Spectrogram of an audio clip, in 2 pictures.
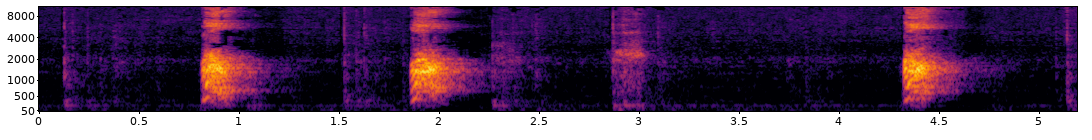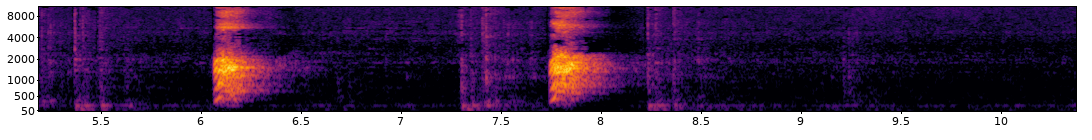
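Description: A small fluffy dog barking: five loud, sharp single barks spaced one to two and a half seconds apart, with fainter short sounds between them.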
